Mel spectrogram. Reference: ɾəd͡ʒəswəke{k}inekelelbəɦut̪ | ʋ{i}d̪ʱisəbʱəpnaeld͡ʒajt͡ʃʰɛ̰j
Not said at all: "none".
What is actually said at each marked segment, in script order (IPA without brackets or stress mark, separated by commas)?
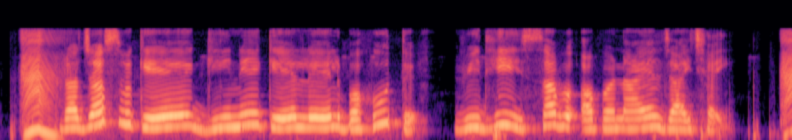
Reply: ɡ, i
